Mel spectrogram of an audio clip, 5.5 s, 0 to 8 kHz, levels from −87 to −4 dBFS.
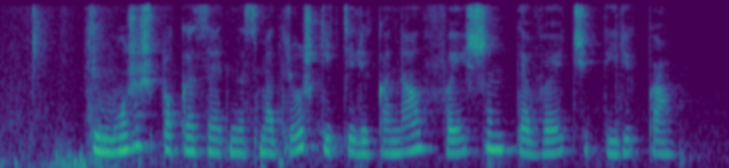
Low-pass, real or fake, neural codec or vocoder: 7.2 kHz; fake; vocoder, 24 kHz, 100 mel bands, Vocos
